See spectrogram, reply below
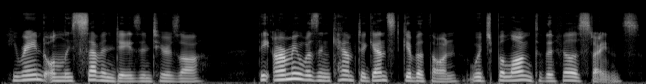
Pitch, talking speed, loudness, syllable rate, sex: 170 Hz, 165 wpm, -20 LUFS, 5.7 syllables/s, female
